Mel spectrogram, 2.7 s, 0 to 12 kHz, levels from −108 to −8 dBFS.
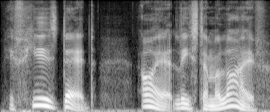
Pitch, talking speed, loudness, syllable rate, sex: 125 Hz, 200 wpm, -15 LUFS, 5.2 syllables/s, male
